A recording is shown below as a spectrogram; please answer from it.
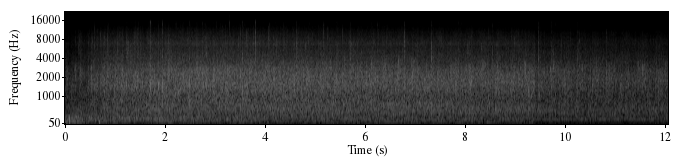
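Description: A large audience gives a standing ovation for panelists and keynote speakers at a knowledge and talent acquisition summit, steady dense clapping that holds evenly for about nine seconds before thinning slightly toward the end.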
